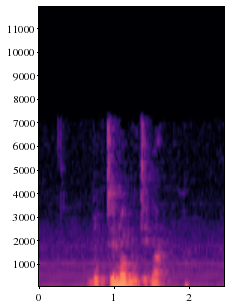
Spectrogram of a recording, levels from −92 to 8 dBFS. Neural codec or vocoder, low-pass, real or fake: none; 7.2 kHz; real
